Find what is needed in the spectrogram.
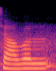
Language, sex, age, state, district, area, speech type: Hindi, female, 60+, Uttar Pradesh, Lucknow, rural, spontaneous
